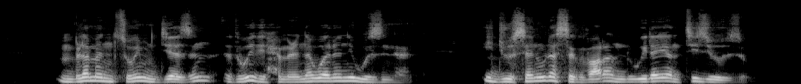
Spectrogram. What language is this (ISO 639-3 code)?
kab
